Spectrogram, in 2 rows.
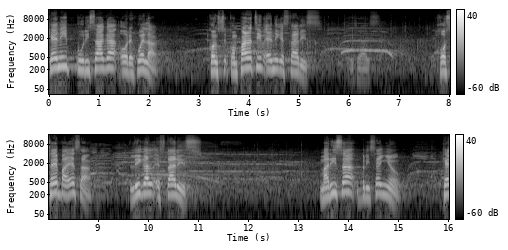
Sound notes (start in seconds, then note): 5.4 audience cheering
